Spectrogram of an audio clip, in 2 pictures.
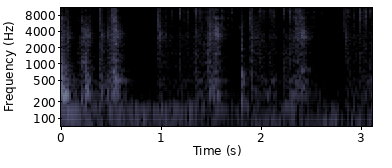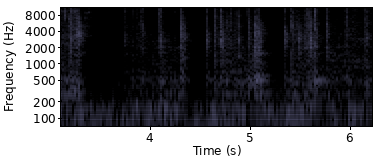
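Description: Fingers tap on a glass mirror in quick clusters of light, bright clicks with brief pauses between bursts. Each tap is crisp and short with almost no ring, over a faint low background hum.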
